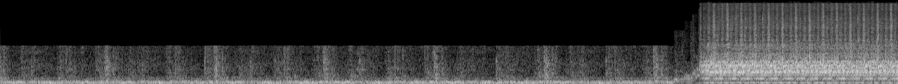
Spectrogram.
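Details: Jeep Durango 4.7 engine: steady regular ticking knock about four per second over idle, louder as revs rise; internal engine knock.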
